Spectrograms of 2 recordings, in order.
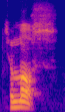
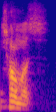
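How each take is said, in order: First: The name is said in an Irish way. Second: The name is said in the usual English way. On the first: This is how people in Ireland say it. "they say Tomos" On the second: This is not how people in Ireland say it. "They don't say Thomas"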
